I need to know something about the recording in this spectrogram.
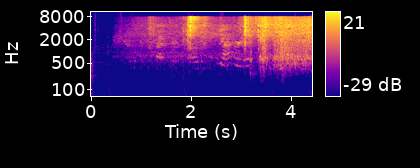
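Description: A large bag of foam packing peanuts dropping and spilling: a loud, rushing rustle of loose peanuts pouring out, with a couple of dull thumps and some short vocal cries over it.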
